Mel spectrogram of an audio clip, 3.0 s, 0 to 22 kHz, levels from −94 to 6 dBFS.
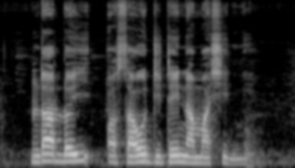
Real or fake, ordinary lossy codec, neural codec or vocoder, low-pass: real; none; none; none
